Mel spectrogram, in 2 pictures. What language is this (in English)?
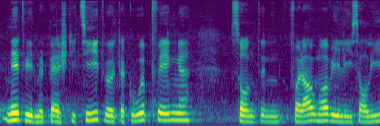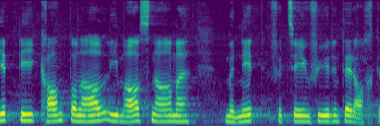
Swiss German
